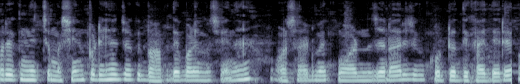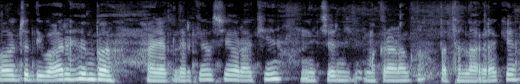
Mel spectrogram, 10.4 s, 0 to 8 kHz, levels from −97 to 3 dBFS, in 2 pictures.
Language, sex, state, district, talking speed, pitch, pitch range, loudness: Marwari, male, Rajasthan, Churu, 240 wpm, 155 Hz, 140-175 Hz, -19 LUFS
